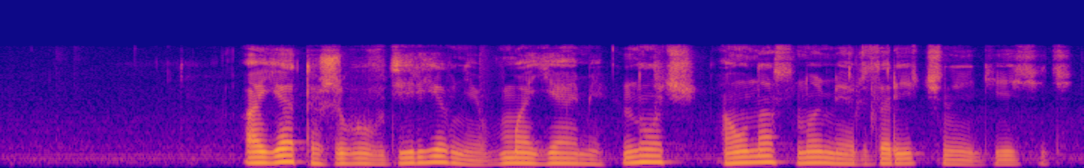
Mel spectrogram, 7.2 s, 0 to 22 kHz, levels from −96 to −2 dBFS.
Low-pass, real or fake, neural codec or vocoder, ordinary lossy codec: 7.2 kHz; real; none; none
